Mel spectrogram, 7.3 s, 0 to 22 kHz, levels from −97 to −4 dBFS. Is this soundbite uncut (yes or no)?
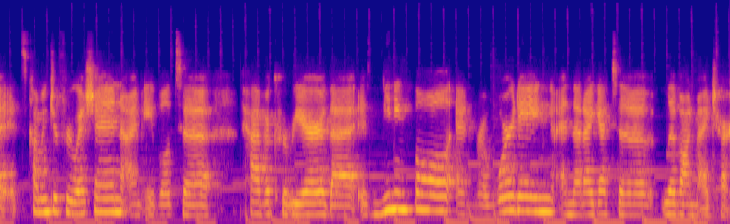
no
